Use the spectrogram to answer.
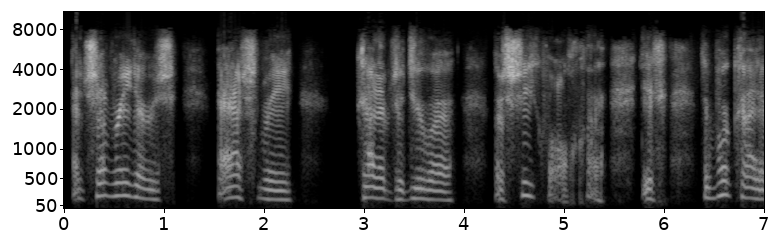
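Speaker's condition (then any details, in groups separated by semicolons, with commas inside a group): Spinal muscular atrophy; congenital, muscle weakness, wheelchair user; lifelong, age 62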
